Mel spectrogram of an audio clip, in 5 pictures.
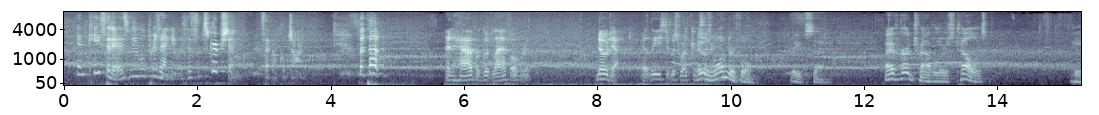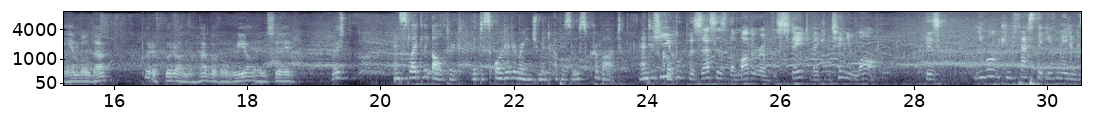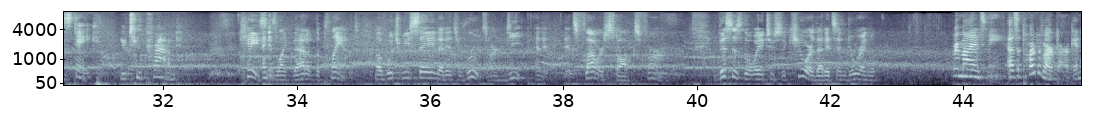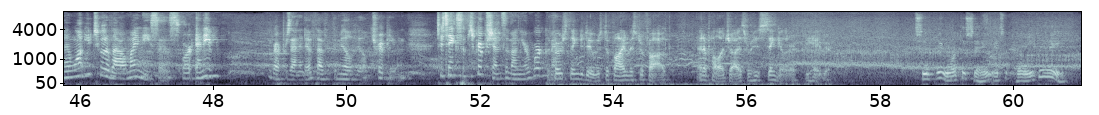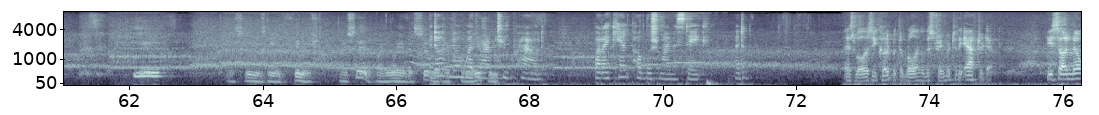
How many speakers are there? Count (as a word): seven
